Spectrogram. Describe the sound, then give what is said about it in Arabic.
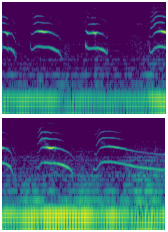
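A small cat meows repeatedly, a series of clear, high, bending cries with short gaps between them, the last one longer and drawn out. “قطة صغيرة كانت بتشرب في الدم اللي بينقط من عادل.”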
